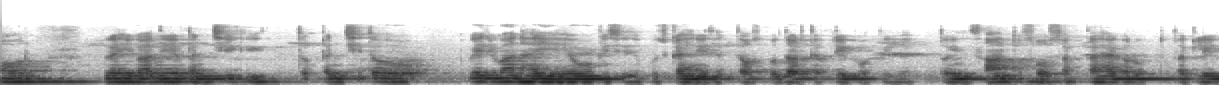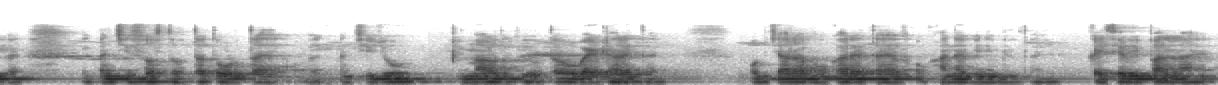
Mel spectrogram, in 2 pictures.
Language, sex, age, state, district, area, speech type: Hindi, male, 45-60, Uttar Pradesh, Lucknow, rural, spontaneous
